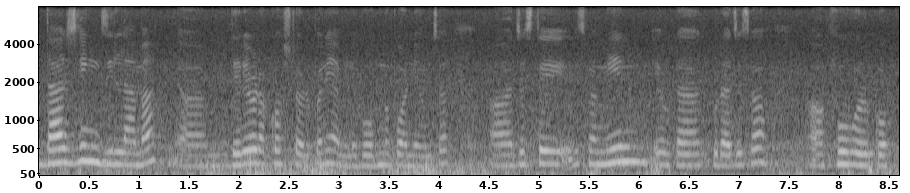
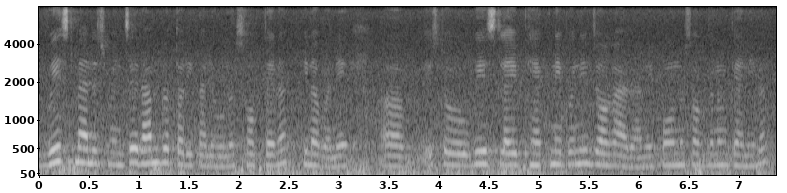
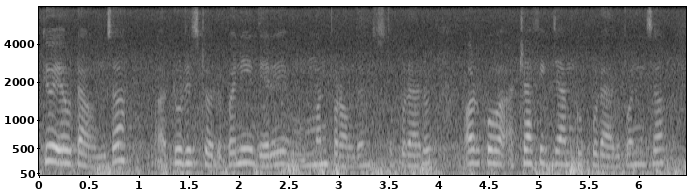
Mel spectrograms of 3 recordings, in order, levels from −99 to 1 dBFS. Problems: constant background noise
